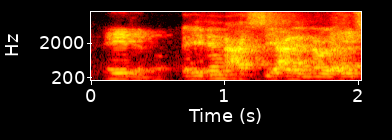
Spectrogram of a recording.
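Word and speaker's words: Adin: Is it Hayden? Aiden.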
